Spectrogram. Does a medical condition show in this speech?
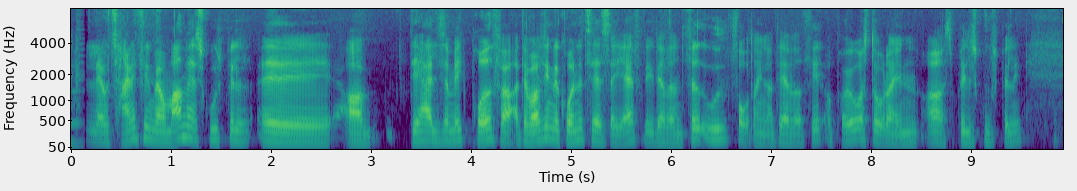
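No.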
